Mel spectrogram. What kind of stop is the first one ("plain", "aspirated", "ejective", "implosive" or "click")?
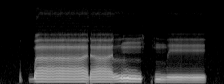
implosive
